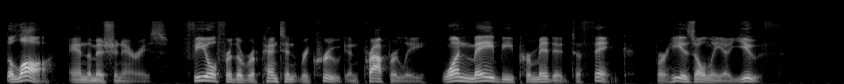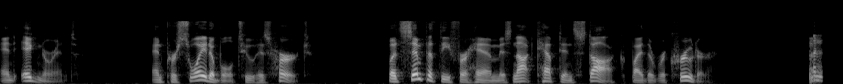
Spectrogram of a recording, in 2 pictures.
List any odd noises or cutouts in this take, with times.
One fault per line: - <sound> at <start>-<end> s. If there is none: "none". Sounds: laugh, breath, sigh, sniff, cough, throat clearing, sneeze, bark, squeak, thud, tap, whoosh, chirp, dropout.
- laugh at 16.5-16.7 s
